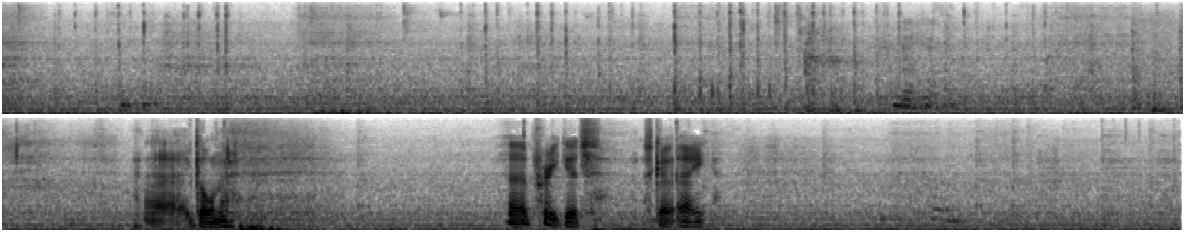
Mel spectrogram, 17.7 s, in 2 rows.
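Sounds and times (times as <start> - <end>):
typing a short chatbot message on a computer keyboard: 0.2 - 1.8, 3.0 - 8.1, 17.1 - 17.7
speech: 10.3 - 10.9, 12.7 - 14.3.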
